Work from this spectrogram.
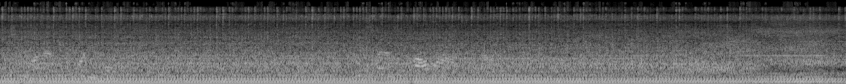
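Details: Firman tri-fuel generator running on natural gas after start and choke returned to normal: constant, steady drone with no hunting, surging or misses, running smoothly under governor.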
